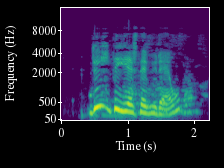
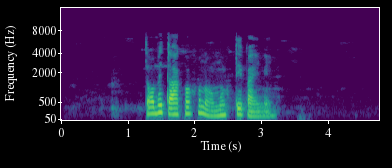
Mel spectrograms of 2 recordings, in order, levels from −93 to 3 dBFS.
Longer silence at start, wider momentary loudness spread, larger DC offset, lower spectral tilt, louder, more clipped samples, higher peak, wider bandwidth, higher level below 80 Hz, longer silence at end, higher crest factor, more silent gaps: second, 0.45 s vs 1.25 s; about the same, 15 LU vs 16 LU; neither; about the same, -8 dB/octave vs -9 dB/octave; first, -13 LUFS vs -21 LUFS; neither; first, 0 dBFS vs -4 dBFS; about the same, 7.6 kHz vs 7.2 kHz; about the same, -62 dBFS vs -58 dBFS; second, 0.25 s vs 1.55 s; second, 14 dB vs 20 dB; neither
